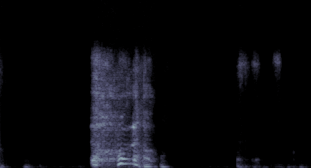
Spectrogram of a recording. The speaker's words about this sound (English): Sorry about that. I had to cough and couldn't find my mute button.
